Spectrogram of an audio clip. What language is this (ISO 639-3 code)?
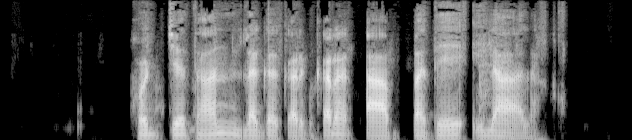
orm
